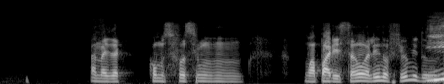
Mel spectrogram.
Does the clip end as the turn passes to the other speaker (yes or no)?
yes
